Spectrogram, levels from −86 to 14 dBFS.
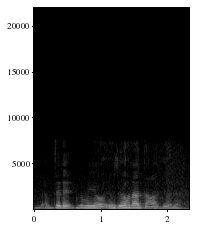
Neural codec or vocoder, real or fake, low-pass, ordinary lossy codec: none; real; none; none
